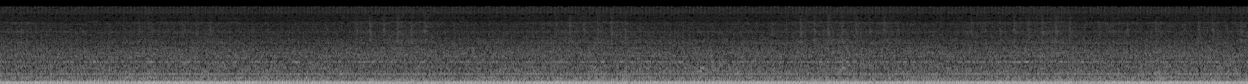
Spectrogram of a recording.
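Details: Honda D16Y8 engine on P28 ECU, idle after new spark plug wires and cleaned IACV reinstalled: low uneven idle sags and stutters, revs won't settle, near stalling; wires and IACV made no difference, cause unknown.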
